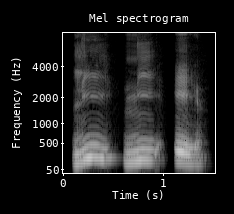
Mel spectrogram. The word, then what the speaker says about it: Linie: Normally, you would pronounce this E, as I said, but this is one of the few special cases where you would say Li, Ni, E, and you part them.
